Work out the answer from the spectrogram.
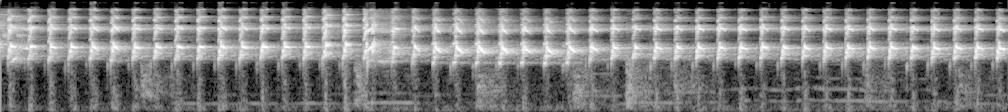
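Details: Lovebird ngekek song as masteran to get other lovebirds singing: a continuous, very regular rattle of high buzzy pulses, roughly three per second, with faint lower sounds beneath.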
